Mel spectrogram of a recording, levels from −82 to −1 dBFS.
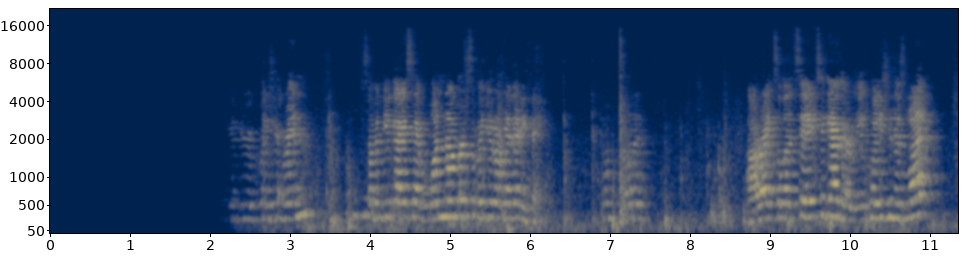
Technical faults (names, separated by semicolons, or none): none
